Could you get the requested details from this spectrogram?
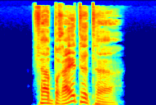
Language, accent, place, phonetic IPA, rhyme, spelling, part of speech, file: German, Germany, Berlin, [fɛɐ̯ˈbʁaɪ̯tətɐ], -aɪ̯tətɐ, verbreiteter, adjective, De-verbreiteter.ogg
- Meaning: 1. comparative degree of verbreitet 2. inflection of verbreitet: strong/mixed nominative masculine singular 3. inflection of verbreitet: strong genitive/dative feminine singular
